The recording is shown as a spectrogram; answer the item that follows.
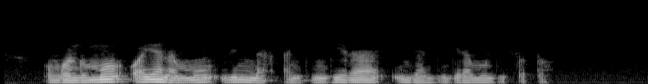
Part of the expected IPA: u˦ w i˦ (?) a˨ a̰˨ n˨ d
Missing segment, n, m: n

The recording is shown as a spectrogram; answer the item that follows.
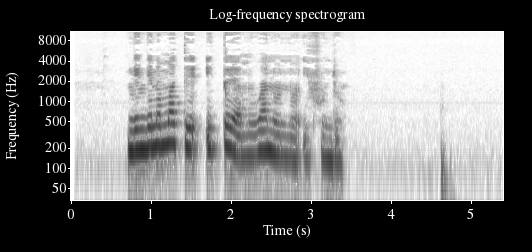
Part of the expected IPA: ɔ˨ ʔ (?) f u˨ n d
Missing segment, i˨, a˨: i˨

